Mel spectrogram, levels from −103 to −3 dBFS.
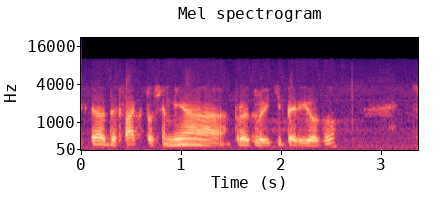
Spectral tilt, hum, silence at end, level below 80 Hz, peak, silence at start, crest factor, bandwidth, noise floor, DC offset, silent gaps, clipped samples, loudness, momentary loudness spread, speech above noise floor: -7 dB/octave; none; 0 s; -56 dBFS; -2 dBFS; 0.1 s; 14 dB; 9.4 kHz; -38 dBFS; under 0.1%; none; under 0.1%; -16 LUFS; 19 LU; 22 dB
